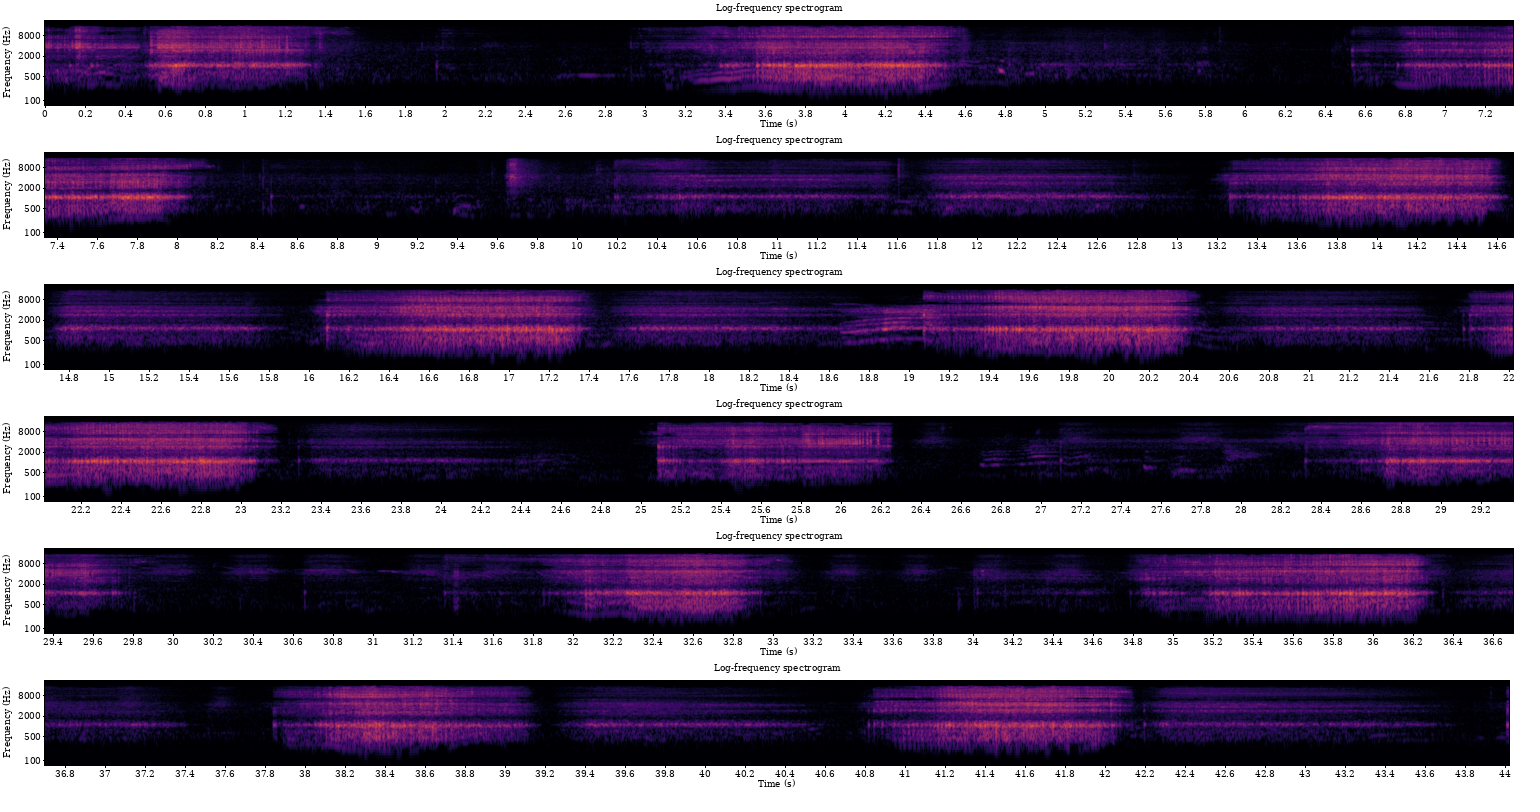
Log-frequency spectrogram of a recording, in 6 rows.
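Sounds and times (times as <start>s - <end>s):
snoring: 0.0s - 1.5s, 3.0s - 4.7s, 6.5s - 8.2s, 10.2s - 24.4s, 25.0s - 26.3s, 28.3s - 29.9s, 31.3s - 33.2s, 34.0s - 43.8s
quiet breaths: 0.0s - 44.0s.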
